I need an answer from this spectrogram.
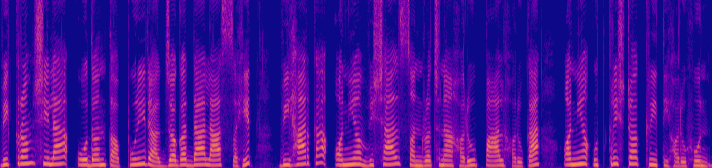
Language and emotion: Nepali, neutral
